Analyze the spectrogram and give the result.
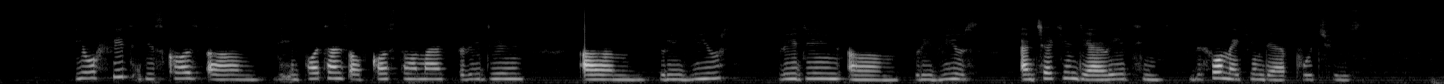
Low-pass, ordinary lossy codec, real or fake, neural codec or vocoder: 14.4 kHz; none; fake; codec, 44.1 kHz, 7.8 kbps, DAC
